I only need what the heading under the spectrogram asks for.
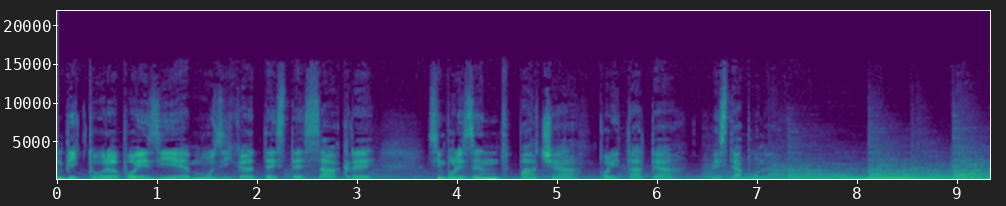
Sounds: speech, music

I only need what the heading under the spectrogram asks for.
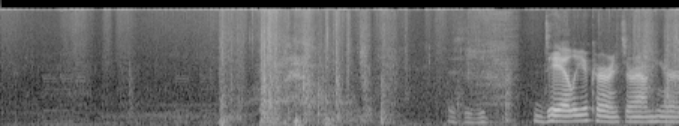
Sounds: speech

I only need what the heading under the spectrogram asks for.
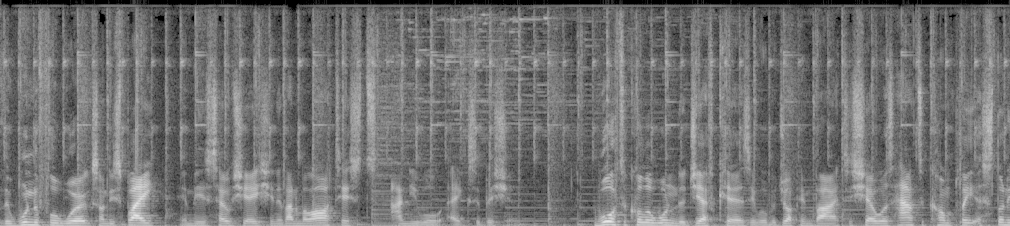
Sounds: music, speech

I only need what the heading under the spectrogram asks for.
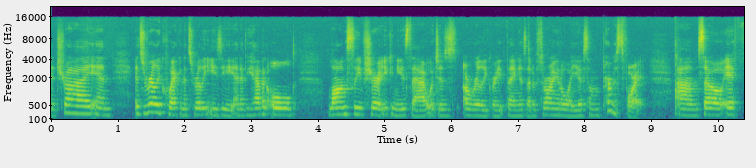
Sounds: speech

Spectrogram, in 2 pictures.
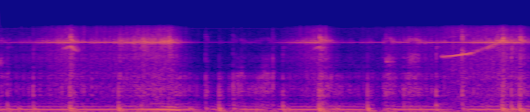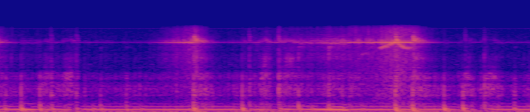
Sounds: synthesizer

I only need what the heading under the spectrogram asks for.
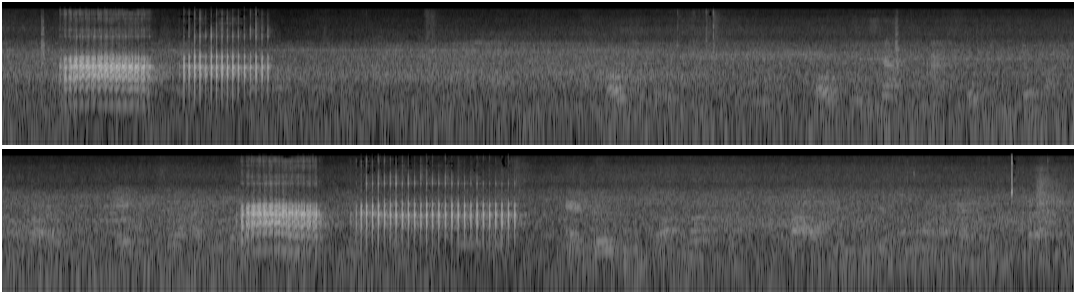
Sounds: crow cawing

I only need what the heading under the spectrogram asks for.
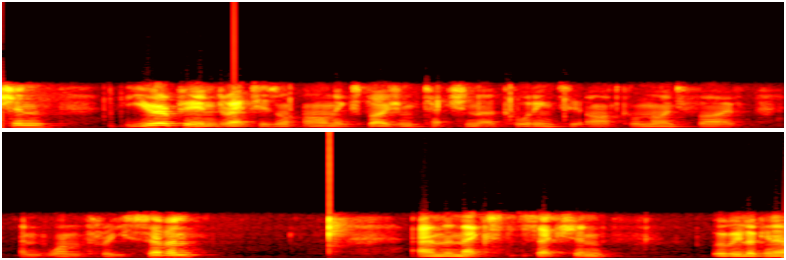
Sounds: speech

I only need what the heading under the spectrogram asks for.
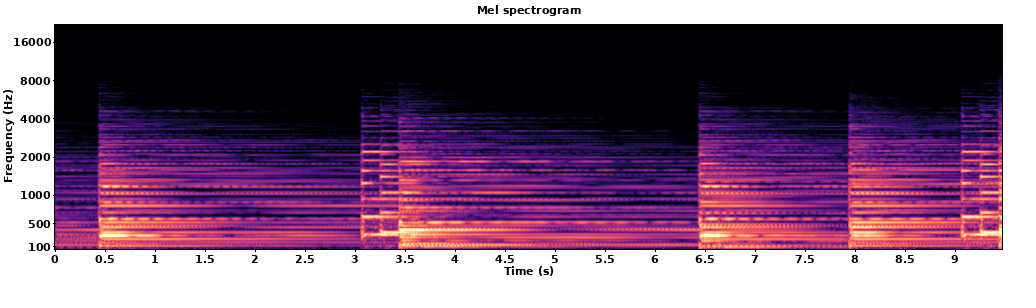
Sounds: music

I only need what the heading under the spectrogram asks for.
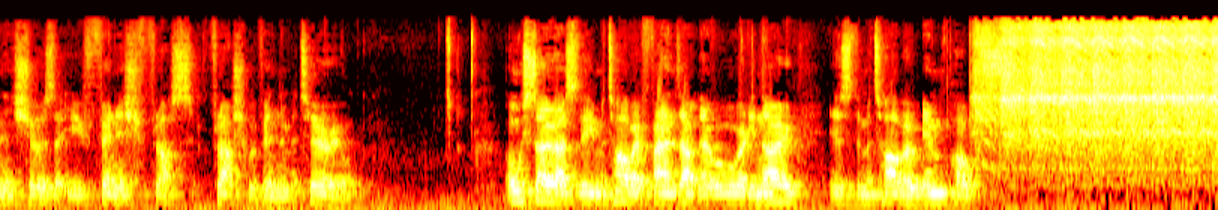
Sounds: speech, inside a small room, drill, tools

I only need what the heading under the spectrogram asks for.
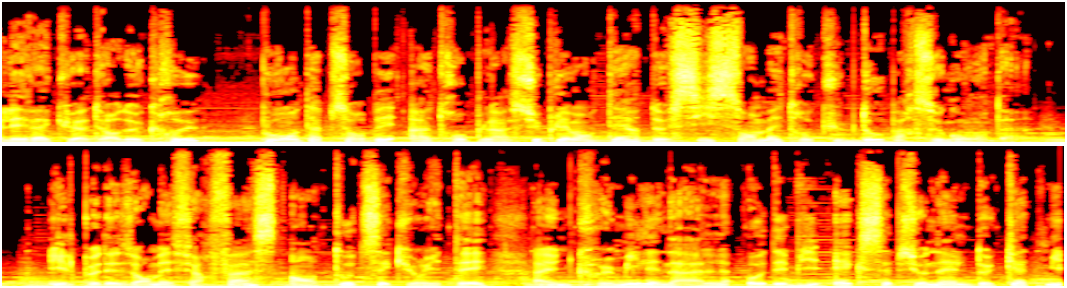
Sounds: music, speech

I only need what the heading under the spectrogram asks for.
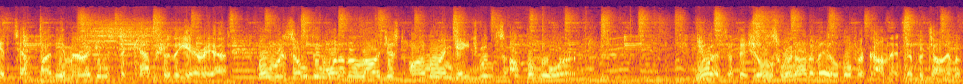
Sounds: speech, man speaking, music

